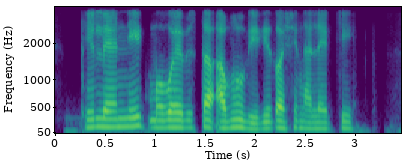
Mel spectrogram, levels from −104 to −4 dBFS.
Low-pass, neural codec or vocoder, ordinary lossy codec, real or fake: 3.6 kHz; codec, 16 kHz, 4 kbps, X-Codec, HuBERT features, trained on general audio; none; fake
